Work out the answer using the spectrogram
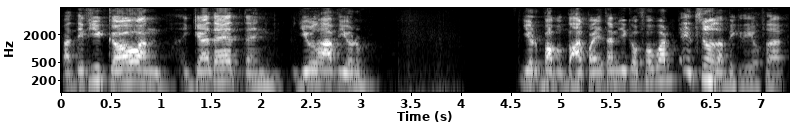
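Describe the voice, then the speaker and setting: A man's voice: a little high, moderate pace, a bit bright. A man reviewing someone's game footage, coaching them in casual commentary, often stumbling and restarting his sentences. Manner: coaching, direct advice.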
